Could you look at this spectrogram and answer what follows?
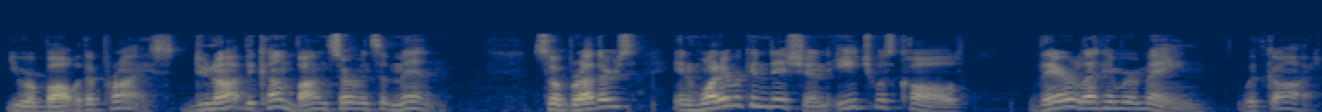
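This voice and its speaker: A man reading scripture aloud from a text, with measured, emphatic phrasing. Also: sits high, animated, muffled recording. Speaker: scripture reader.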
